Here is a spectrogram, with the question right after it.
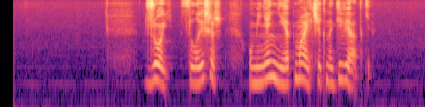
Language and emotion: Russian, neutral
